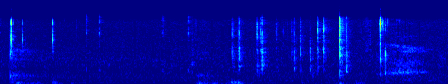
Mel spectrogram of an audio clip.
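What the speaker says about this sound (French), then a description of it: "On a tapé XRP, on va essayer de taper Ripple." Close, crisp keystrokes on a computer keyboard come in sparse, irregular clusters as a word is typed, with quiet gaps between the taps.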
